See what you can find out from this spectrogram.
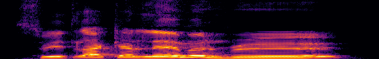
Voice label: Sweet Like A Lemon, Male; Exclamation Sound Effects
